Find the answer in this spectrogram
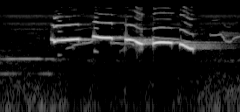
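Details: Oriental magpie-robin giving its wild 'ngalas' song, aimed at reviving a magpie-robin that stopped singing: after a faint low tone, four or five strong whistled notes descend in steps over about a second and a half.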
